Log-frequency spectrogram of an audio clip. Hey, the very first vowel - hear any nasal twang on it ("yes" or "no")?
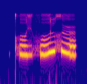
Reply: no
